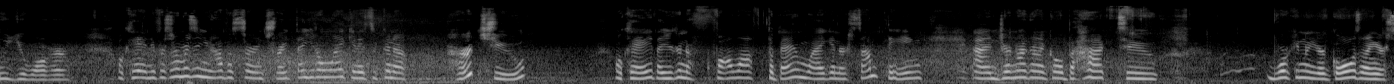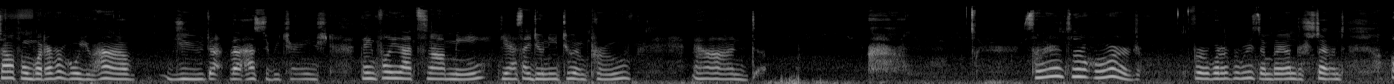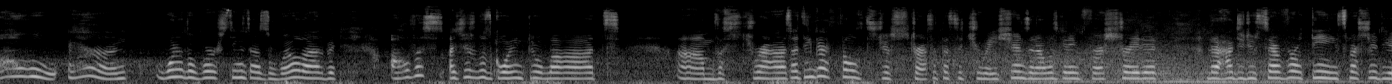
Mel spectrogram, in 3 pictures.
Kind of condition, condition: setting, outdoors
